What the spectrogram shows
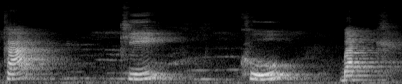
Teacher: Hurufnya adalah K. Pengucapannya harus disertai dengan ada angin keluar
